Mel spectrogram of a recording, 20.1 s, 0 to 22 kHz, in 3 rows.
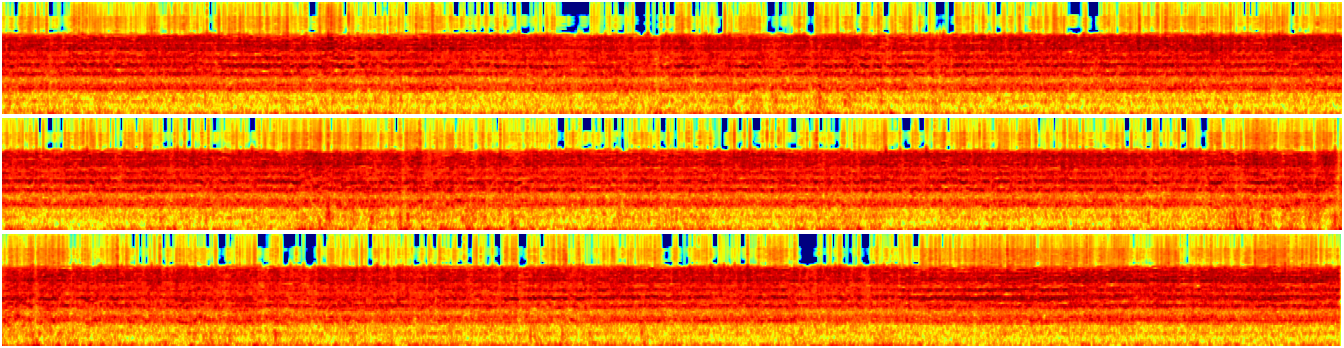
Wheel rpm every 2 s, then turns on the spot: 230, 220, 230, 240, 220, 230, 220, 210, 230, 220.
none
